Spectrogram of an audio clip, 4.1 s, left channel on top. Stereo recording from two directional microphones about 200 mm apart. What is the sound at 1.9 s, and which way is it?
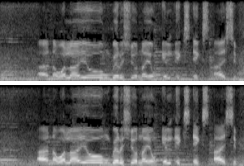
Speech, 25° left (ahead or behind).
